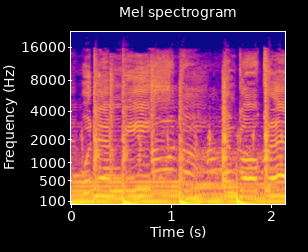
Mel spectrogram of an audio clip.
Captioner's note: non-english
